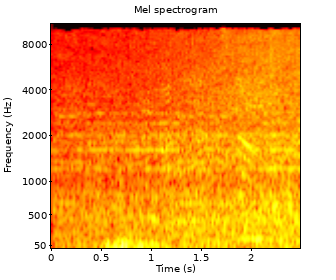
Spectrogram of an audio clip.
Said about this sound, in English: Lots of traffic here. It's rush hour, actually. People really want to go home, and The noise is incredible always in the streets here.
